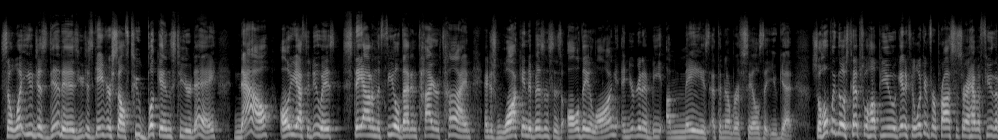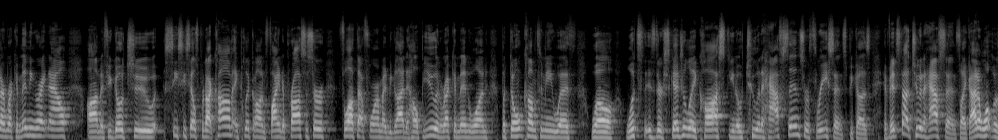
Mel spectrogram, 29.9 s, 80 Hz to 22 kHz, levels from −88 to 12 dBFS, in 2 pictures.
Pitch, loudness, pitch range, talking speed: 195 Hz, -24 LUFS, 175-210 Hz, 270 wpm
